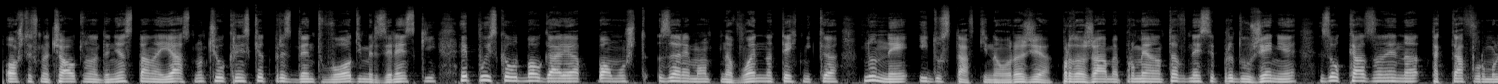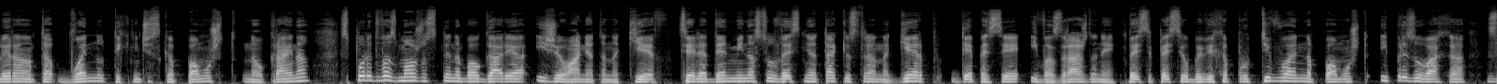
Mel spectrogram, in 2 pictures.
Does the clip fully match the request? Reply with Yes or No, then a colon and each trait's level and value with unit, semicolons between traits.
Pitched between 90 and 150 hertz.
Yes: low, 135 Hz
